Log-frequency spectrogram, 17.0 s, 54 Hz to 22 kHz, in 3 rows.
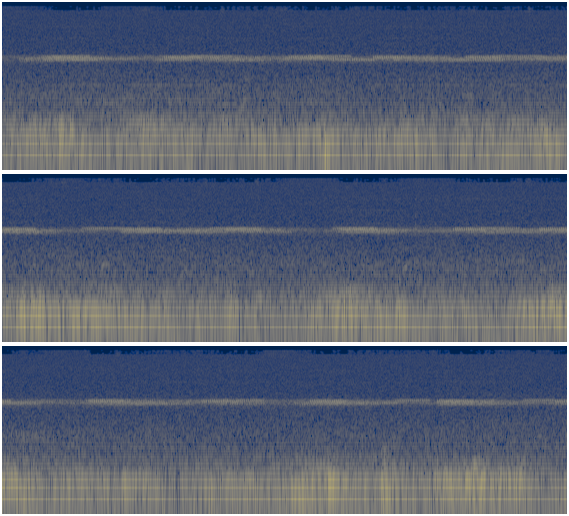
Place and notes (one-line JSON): {"title": "Unnamed Road, Aminteo, Greece - Night sounds in the field", "date": "2021-08-28 00:47:00", "description": "Record by: Alexandros Hadjitimotheou", "latitude": "40.66", "longitude": "21.73", "altitude": "538", "timezone": "Europe/Athens"}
